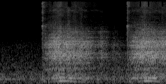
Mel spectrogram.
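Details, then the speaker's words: 2015 KTM 450 SX-F with a failing starter clutch, starting attempts: two short bursts of high whirring starter spin-up, each under a second, without turning the engine over; the clutch slips, sometimes catching, sometimes not. "you can hear the starter motor but you don't hear turning the motor over you just hear the starter motor listen oh it started to turn there well now it's going to start it sometimes they'll catch sometimes they won't"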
